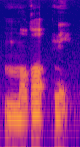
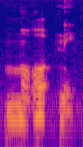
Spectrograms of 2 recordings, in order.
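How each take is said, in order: No difference in how they are said.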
